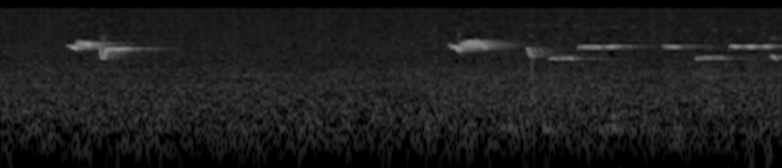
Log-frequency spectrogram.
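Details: Spring narcissus flycatcher singing from one spot on a pine branch in pine forest, seemingly asserting territory; brief high whistled notes, then a run of thin level whistles and short repeated phrases, soft background hiss throughout.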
